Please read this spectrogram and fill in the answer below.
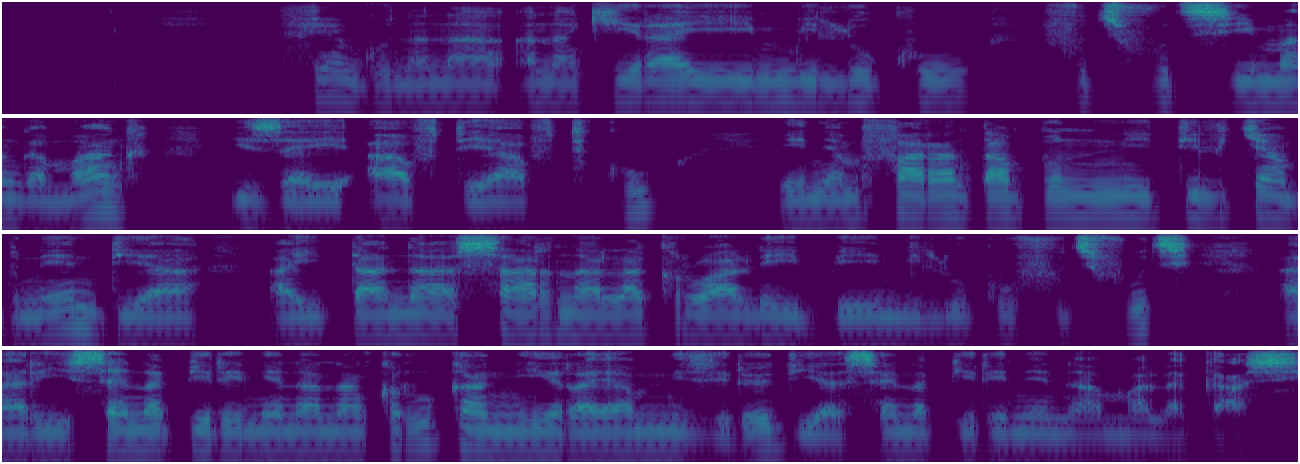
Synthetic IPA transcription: fiaŋɡunanəanaŋkʰiɾajmilukʰu | fut͡si̥fut͡simaŋɡəmaŋɡə̥izajavud̪̥eavi̥d̪i̥ku | enaminfaɾant̪ampunːit̪ilikʲjambunenid̪iə | ait̪anəsaɾinəlakiroalebemilukufut͡si̥fut͡si̥aɾisajnəpiɾenenanaŋkiɾukaniɾajaminiziɾewd̪iəsajnəpiɾenenəmalaɡa̰si̥

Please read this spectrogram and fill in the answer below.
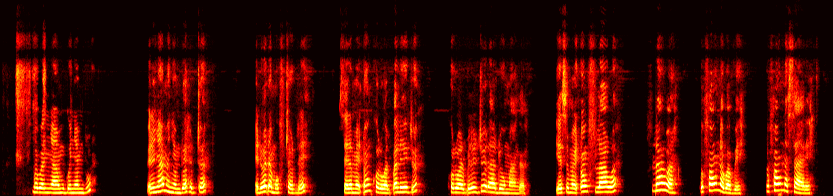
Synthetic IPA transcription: babalɲaːmuɡɔɲamdu | ɓɛɗɔɲaːmaɲamduwatatɔn | ʔɛɗɔwaɗamɔftɔɾdɛ | sadamajɗɔnkɔɾwalɓaled͡ʒɔn | kɔɾwalɓɛlɛd͡ʒɔɗadɔmaŋɡa̰l | jɛːsɔmajɗɔnflawa | flawa | ɗɔfawnababɛ | ɗɔfawnasaːɾɛ

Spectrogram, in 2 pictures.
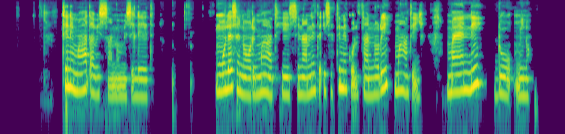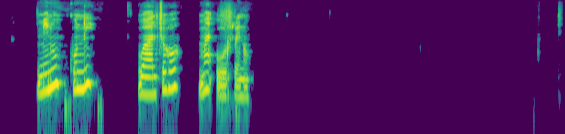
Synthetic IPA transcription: t̪ɪnɪmaːt̪ʼɐβɪsːɐnːɔmɪsɪle̞ːt̪ | mʊlɛsɛnoːɾɪmaːt̪ɪ̥hiːsːɪnɐnːɪt̪ɛʔɪsɛt̪ɪnɪkʊ̰lt̪ɐnːɔɾɪmaːt̪ɪ̰jɐ̥ | mɐjɐnːɪ | d̪uːʔmɪnɔ | mɪnʊkʊnːɪ | waːlt͡ʃːɔɦɔ | mɐjṵːrːɛ̰nɔ

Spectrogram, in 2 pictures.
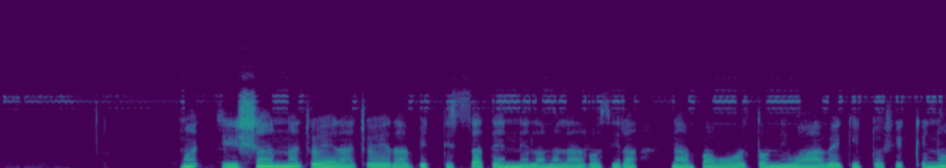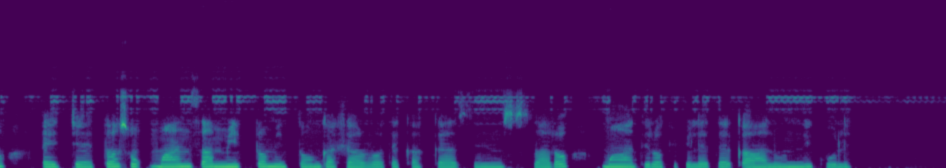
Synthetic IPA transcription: mɐt͡ʃʼːiːʃːɐnːɐt͡ʃʼɔjɛɾɐt͡ʃʼɔjɛɾɐbɪt̪ːɪsːɐt̪ɛnːɛlɐmɐlɐɾɔsɪɾɐ | nɐbːɐwoːt̪ːɔnːɪwaːbɛɡɪd̪ːɔʃɪkʼːɪnɔ | ɛd͡ʒːet̪ːɔsʊmːansɐmɪt̪ːɔmɪt̪ːɔŋkɐʃɐrːɔt̪ɛkɐkːɐjɐsɪnsɐɾɔ | maːt̪ɪɾɔkɪfɪlɛt̪ɛkʼaːlʊnːɪkʊlɛ

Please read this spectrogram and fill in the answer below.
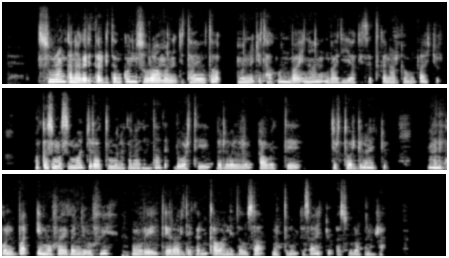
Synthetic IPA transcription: suːɾaːŋkɐnaːɡɐd̪ɪt̪ːɐɾɡɪt̪ɐŋkʊnsuːɾaːmɐnːɔt͡ʃʼːɪ̥t̪aːjo̞ːt̪ɐʔʊʊmɐnːɔt͡ʃʼːɪt̪ʰaːkʊnbaːjɪ̰naːnbaːd̪ɪjːaːkeːsːɐt̪ːɪ̥kɐnɐɾɡɐmuːᶑaːjɛt͡ʃːuːᶑɐ̥ | ʔɐkːɐsʊmɐsɪmːo̞ːd͡ʒɪɾaːt̪ːʊmːɐnɐkɐnaːkɐnt̪aːt̪ɛd̪ʊbɐɾt̪ʰiːbɐlɐbɐlɐrɐᶑaːbɐt̪ːeː | d͡ʒɪɾt̪ʊɐɾɡɪnaːjɛt͡ʃːuːᶑɐ̥ | mɐnːɪkʊnbaːʔʔiːmʊfɐʔeːkɐnd͡ʒɪɾuːfɪʊmʊɾiːt̪ʼeːɾaːld̪eːkɐŋkʼɐbaːnːeːt̪ɐʔʊsaːmɪt̪ːɪmʊᶑːɛsaːjɛt͡ʃːuːᶑɐsuːɾaːkɐnɪrːɐ

